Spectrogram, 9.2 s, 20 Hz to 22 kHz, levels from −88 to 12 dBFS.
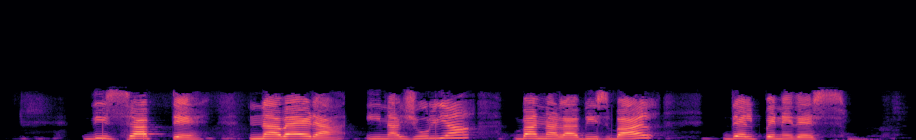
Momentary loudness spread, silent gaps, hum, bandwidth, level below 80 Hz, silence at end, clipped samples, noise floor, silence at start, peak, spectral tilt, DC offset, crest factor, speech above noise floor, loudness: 14 LU; none; none; 8.4 kHz; -62 dBFS; 0.6 s; under 0.1%; -57 dBFS; 0.85 s; -2 dBFS; -0.5 dB/octave; under 0.1%; 18 dB; 40 dB; -17 LUFS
